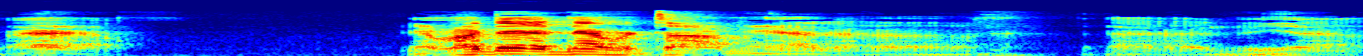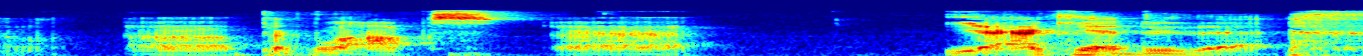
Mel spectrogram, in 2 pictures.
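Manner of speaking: tiny, little goblin character voice. Retelling playing a rogue, the speaker answers the other players in a little goblin voice. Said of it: "I just talked in a little goblin voice the whole time".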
